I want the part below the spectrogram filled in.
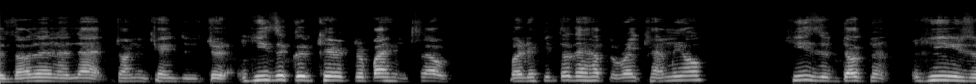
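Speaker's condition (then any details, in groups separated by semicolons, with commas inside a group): Cerebral palsy; mild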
